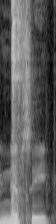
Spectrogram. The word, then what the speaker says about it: NIFC: heard me said before when I say nipsey that's the way I pronounce nifc which is for not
